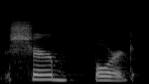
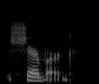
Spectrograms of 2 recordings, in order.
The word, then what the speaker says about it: Cherbourg: Cherbourg. It was like, it's Cher, C-H-E-R, and then Borg, B-O-U-R-G. Cherbourg. – Yeah, Cherbourg.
